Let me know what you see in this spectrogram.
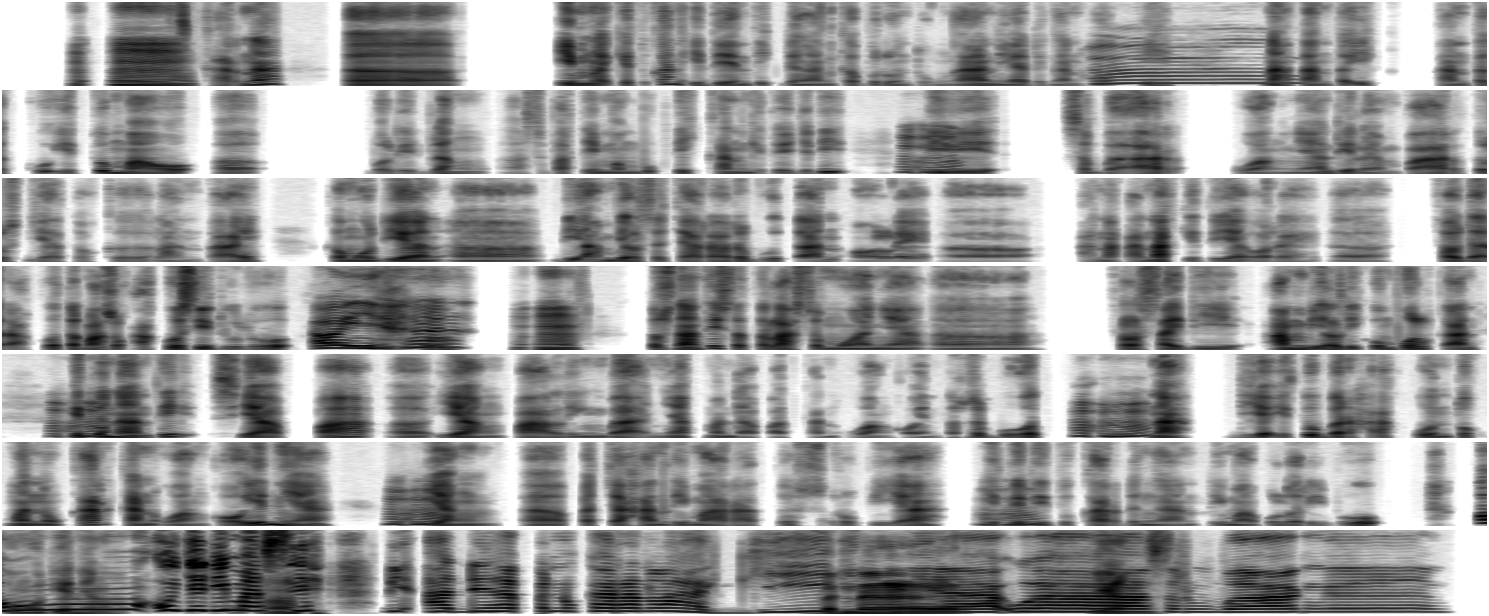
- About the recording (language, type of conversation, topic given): Indonesian, podcast, Apa tradisi keluarga yang paling berkesan bagi kamu, dan bisa kamu ceritakan seperti apa tradisi itu?
- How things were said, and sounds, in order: other background noise; drawn out: "Mmm"; laughing while speaking: "iya"; stressed: "Oh"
